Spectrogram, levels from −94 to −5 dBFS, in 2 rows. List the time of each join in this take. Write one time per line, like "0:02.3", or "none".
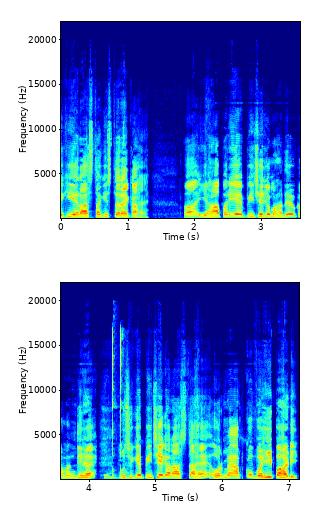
none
